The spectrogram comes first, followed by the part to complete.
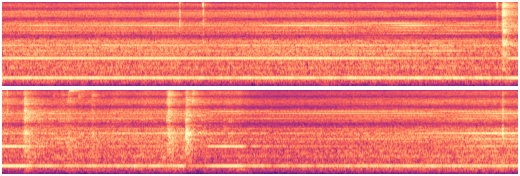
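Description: Tsugami CNC machine running with a steady hum as its tool turret moves toward the spindle. A few sharp clicks come about five and seven seconds in.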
